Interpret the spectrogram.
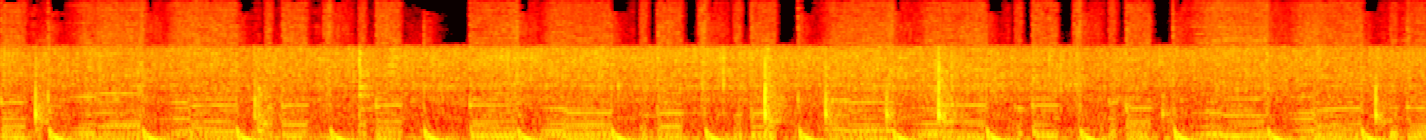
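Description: Corned beef with garlic and onion sizzling in hot oil in a nonstick pan, stirred and scraped with a spatula, under background music with a steady beat.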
